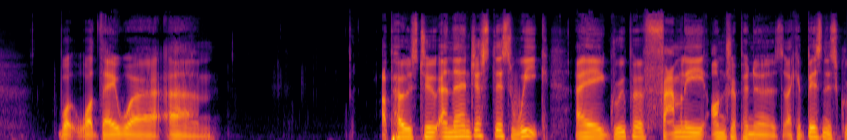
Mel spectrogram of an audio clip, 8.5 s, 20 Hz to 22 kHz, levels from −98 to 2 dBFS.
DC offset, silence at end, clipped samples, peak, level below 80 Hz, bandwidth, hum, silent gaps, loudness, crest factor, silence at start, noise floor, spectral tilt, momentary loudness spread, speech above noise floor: under 0.1%; 0.1 s; under 0.1%; -6 dBFS; -42 dBFS; 14.5 kHz; none; none; -22 LUFS; 16 dB; 0.6 s; -80 dBFS; -6 dB/octave; 9 LU; 59 dB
